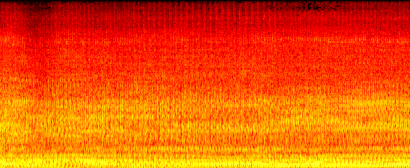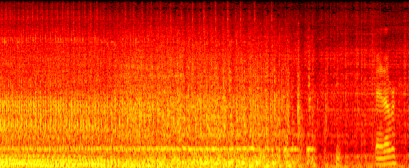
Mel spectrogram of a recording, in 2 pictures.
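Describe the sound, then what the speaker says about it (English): A cabover truck engine cranks and runs, giving a loud, steady, rough rumble that carries on throughout and then eases and falters near the end. "Okay folks, we're gonna start it back up again."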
